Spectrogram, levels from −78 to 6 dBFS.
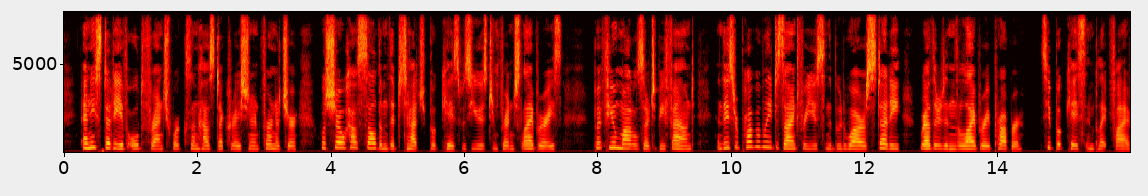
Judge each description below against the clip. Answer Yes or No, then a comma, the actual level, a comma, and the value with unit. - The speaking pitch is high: Yes, high, 220 Hz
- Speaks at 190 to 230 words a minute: Yes, average, 200 wpm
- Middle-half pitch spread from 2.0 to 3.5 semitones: Yes, average, 2.8 semitones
